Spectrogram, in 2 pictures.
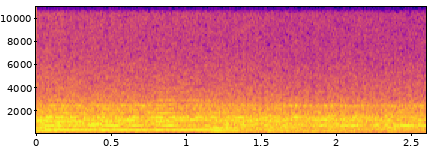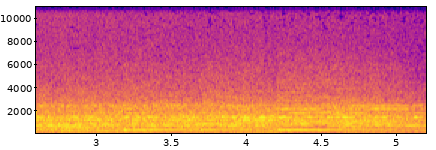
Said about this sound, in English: His thoughts shaking the ground open, the train departs with a deafening hiss.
